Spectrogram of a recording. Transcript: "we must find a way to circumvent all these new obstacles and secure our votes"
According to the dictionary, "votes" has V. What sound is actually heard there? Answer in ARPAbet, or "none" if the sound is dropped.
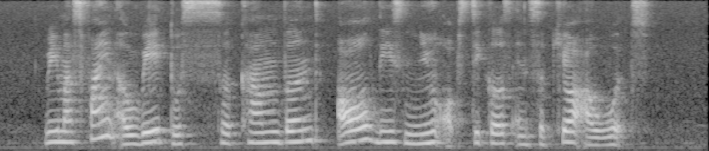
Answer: W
